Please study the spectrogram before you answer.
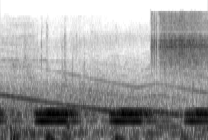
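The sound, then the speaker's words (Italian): An ambulance siren arrives with a slow wail that falls steadily in pitch over steady tones and a low engine rumble, fairly loud throughout. “L'ambulanza sta arrivando, può stabilizzarlo? Sì, credo di sì. Tranquillo”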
